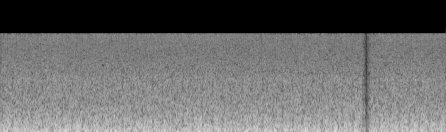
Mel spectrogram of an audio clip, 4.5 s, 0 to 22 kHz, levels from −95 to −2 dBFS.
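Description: From 0.02 s onward the speech dips, falling around 40 dB at its deepest and gouging holes in the waveform. This is likely speech suppressed in double talk.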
